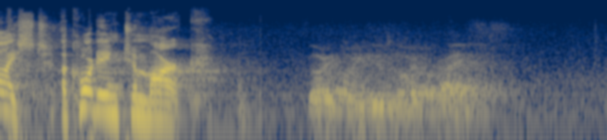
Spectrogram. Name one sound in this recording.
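A middle-aged man speaks calmly into a microphone, his voice echoing in a large hall.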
